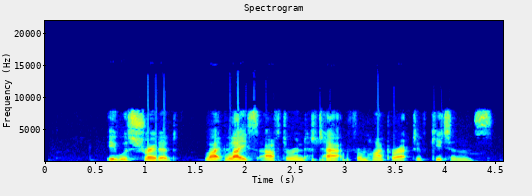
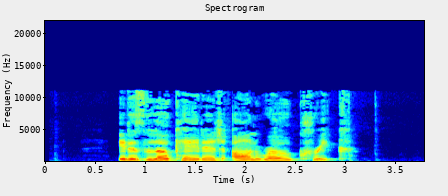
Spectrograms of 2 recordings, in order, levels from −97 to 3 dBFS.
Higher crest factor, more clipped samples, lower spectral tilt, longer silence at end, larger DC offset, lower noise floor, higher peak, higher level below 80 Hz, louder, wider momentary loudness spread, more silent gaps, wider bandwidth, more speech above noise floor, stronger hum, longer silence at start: first, 24 dB vs 18 dB; neither; second, -3 dB/octave vs -4.5 dB/octave; second, 0.15 s vs 0.75 s; neither; about the same, -79 dBFS vs -77 dBFS; about the same, -6 dBFS vs -6 dBFS; about the same, -72 dBFS vs -70 dBFS; second, -28 LUFS vs -21 LUFS; first, 15 LU vs 10 LU; neither; about the same, 11.5 kHz vs 11.5 kHz; second, 51 dB vs 56 dB; neither; about the same, 0.65 s vs 0.75 s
